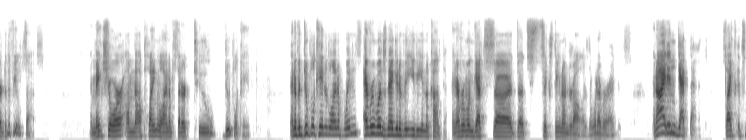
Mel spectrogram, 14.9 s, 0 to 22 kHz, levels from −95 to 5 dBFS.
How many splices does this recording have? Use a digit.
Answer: 2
